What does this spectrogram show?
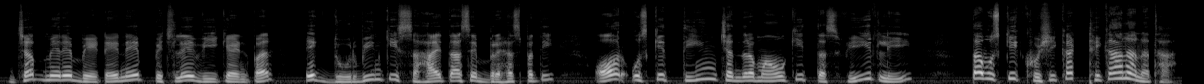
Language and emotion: Hindi, happy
